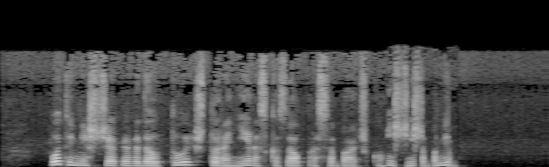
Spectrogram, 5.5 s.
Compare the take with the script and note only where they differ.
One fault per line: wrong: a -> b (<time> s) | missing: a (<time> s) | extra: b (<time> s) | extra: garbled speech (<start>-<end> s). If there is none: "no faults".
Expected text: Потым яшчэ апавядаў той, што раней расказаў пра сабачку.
extra: garbled speech (3.9-4.6 s)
